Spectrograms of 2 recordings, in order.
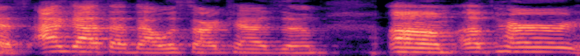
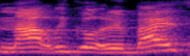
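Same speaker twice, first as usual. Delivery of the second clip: ordinary delivery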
